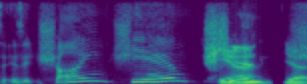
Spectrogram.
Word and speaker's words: Shein: I'm not sure how to pronounce it. Is it Shein? Yeah. Shin. Shein.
